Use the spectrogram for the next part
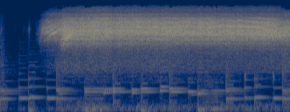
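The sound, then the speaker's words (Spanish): A long, steady "sss" hiss made by voices imitating the sound of air escaping from balloons, starting after a brief pause and holding loud and unbroken over a light musical melody. “Y entonces los niños empezaron a imitar el sonido.”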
